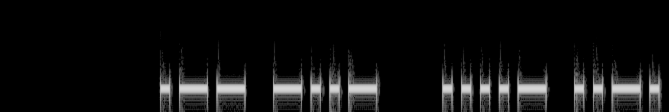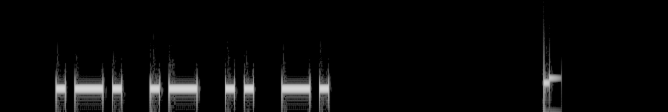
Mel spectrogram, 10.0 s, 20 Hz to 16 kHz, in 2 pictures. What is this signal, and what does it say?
Morse code, heard as a keyed tone, about 17 wpm, 700 Hz. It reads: WX 4F RAIN
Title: Practice QSO - Exchange 2 - Info - 17wpm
